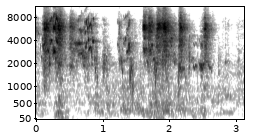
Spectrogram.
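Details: Female budgerigar examining the nest for the first time; harsh, buzzy high squawks in about five loud bursts, each breaking off before the next.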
